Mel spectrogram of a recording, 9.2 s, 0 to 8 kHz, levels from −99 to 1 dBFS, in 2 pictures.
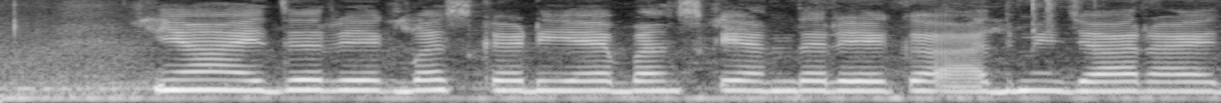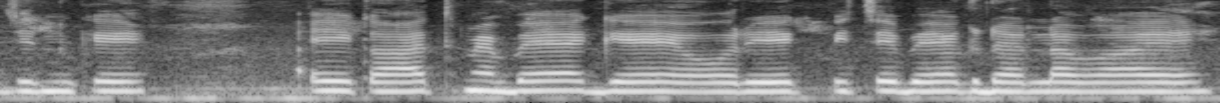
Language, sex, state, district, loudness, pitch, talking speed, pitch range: Hindi, female, Rajasthan, Barmer, -13 LUFS, 240 Hz, 175 wpm, 235-250 Hz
